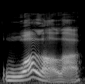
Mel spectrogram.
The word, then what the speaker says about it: Gualala: Anthony wrote in to say that my pronouncement of Gualala was the most popular one, but originally it's pronounced Walala, which he says is Indian for where the river meets the ocean, or maybe it's where the G is a W.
